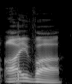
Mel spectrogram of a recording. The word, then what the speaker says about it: ajvar: It's called Ajvar. Which I hadn't heard of, but apparently... – Yeah, I know what that is. I've got a Serbian background, and it's pronounced Ivar, actually.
